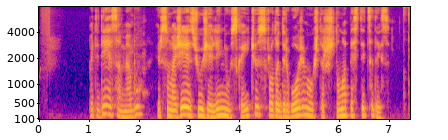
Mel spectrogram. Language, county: Lithuanian, Šiauliai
